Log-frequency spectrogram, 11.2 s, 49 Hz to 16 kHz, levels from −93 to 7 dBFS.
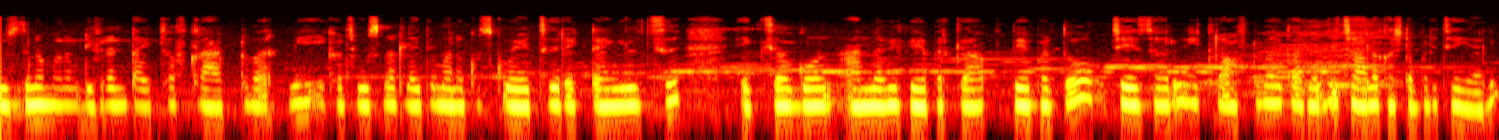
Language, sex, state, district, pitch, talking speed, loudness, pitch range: Telugu, female, Telangana, Nalgonda, 210 Hz, 130 wpm, -17 LUFS, 205-215 Hz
